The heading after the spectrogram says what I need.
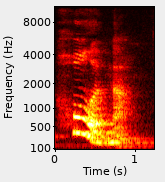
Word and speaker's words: холодно: Again, we see 3 O's, but the first one, the only one is stressed, is the first one. And the other 2 are not stressed, so we pronounce it as холодно. Only the first one is pronounced as O.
